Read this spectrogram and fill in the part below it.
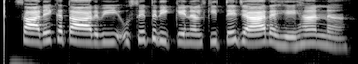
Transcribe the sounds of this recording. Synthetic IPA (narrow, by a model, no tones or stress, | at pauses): saːɾeːkət̪aːɾʋiːʊseːt̪əɾiːkeːnaːlkiːt̪eːd͡ʒaːɾəɦeːɦən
